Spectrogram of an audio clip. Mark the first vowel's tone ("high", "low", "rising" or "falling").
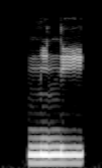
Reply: high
